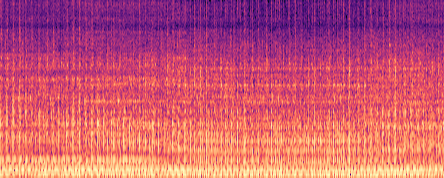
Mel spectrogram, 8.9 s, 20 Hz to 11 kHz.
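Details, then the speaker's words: Mercury 115 outboard running on flush muffs after fixing a fuel leak that made it rev high and adjusting the linkages: smooth, constant buzzy drone with no stumbles or rattles; normal running. "Thing runs good."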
